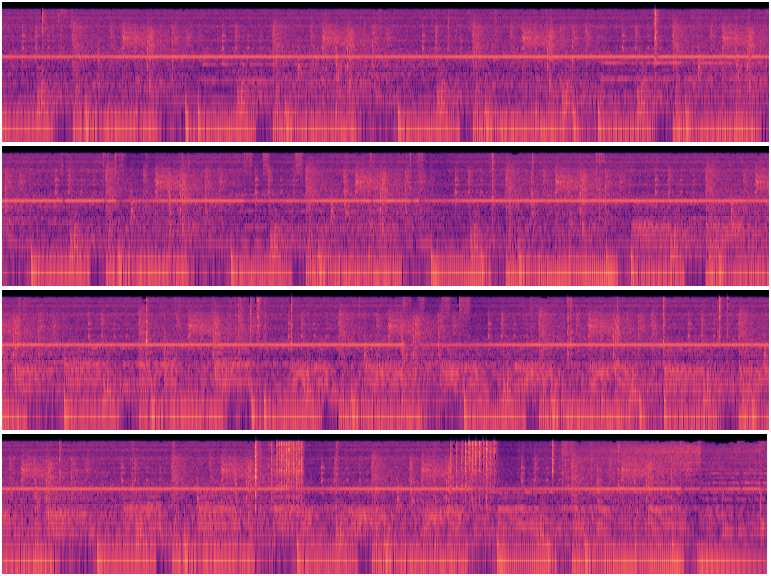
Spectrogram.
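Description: Background music with a steady beat and a repeating bass line; a melody comes in about halfway through.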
